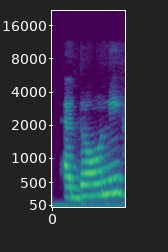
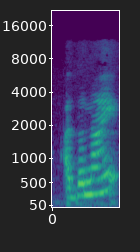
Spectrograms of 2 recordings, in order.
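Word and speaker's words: אדוני: Name of God, Adoni Haaretz. Adoni Haaretz. So please help me in the pronunciations. I also have... Adonai Haaretz. Yeah, Adonai.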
